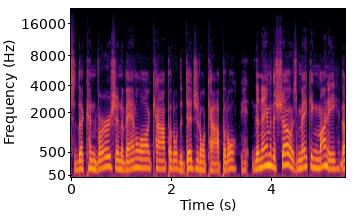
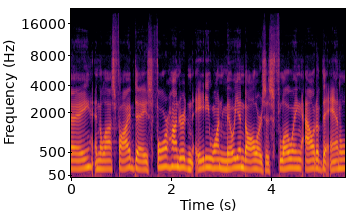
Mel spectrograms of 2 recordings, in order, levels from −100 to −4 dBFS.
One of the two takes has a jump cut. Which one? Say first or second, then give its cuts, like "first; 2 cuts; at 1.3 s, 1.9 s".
first; 1 cut; at 3.5 s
